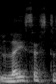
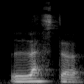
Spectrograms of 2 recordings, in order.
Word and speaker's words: Leicester: So remember the rule when we have 'cester', what do we tend to do with 'cester'? We remove that middle syllable. So this is simply pronounced Leicester Square.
